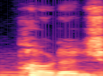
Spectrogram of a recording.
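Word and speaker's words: potage: me is saying page it's podage podage okay that sounded like that sounded like the wrong pronunciation I would get made fun of by chat for saying so it's probably french but yeah that's true this footage was getting cold I still have no idea what it is but it was right yes it's right in French but I get pronounced that way in English too thank you now I'll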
